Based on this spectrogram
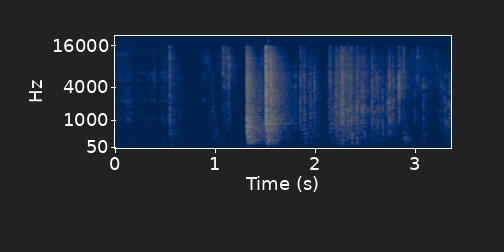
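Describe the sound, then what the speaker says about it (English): Paper for a travel journal is folded and slit with scissors, giving a run of close crinkles, sharp snips and crisp crumpling sounds without speech. "I'm gonna fold this in half and cut a slit on the top for this one."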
